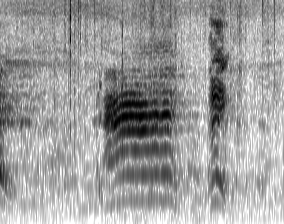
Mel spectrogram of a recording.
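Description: A man shouts loudly outdoors.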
